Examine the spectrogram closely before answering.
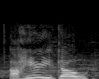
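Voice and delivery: high, loud barmaid voice; sweetly serve the drink. Acted. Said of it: "she's like".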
